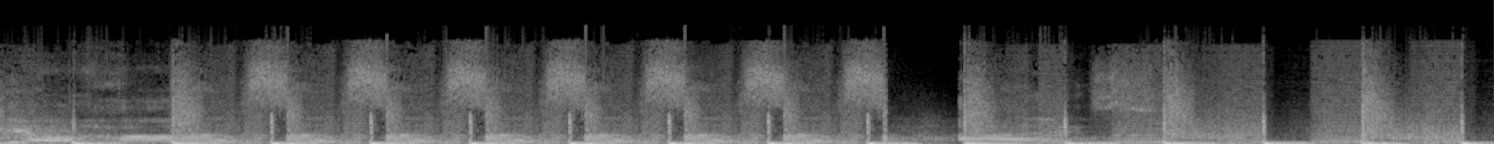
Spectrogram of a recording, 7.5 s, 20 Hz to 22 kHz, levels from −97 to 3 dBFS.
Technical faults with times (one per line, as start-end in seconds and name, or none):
0.00-7.47 overlap-add ripple
1.44-4.43 broken-record loop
